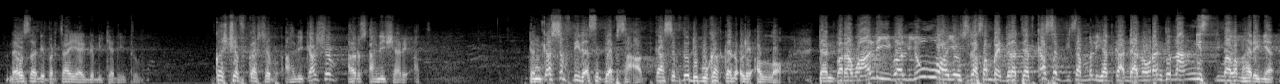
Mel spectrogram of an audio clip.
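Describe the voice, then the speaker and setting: A man delivers an animated sermon in a high voice that leaps all over the place. He mocks and mimics people in quick asides. The sound trails off into a long hall reverb. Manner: animated, mocking asides and acted quotes. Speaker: preacher.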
